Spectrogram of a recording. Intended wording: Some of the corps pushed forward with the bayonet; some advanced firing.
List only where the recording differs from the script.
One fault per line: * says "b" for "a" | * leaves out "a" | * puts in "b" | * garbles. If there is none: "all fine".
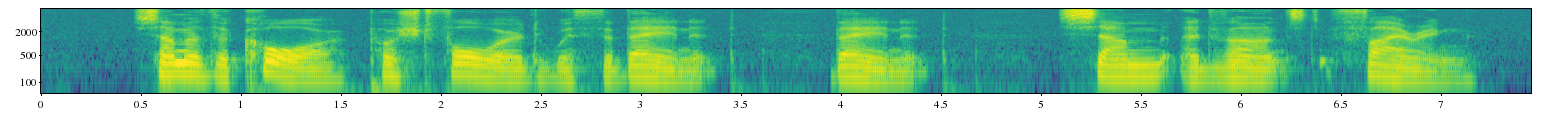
* puts in "bayonet"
